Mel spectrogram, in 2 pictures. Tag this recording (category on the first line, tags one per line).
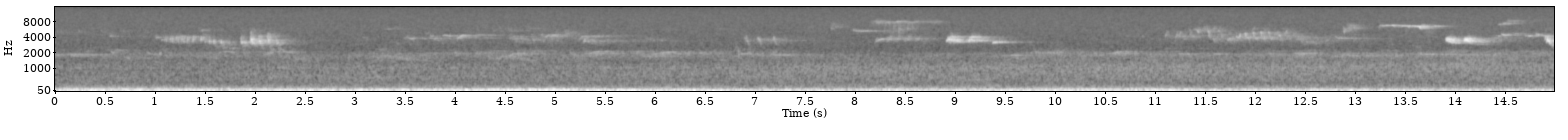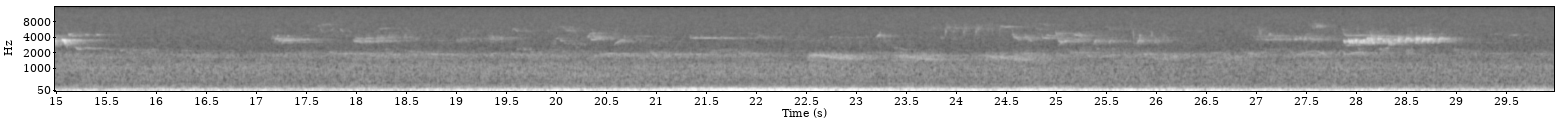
Soundscapes > Nature
natural-soundscape
phenological-recording
alice-holt-forest
field-recording
soundscape
nature
raspberry-pi
meadow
